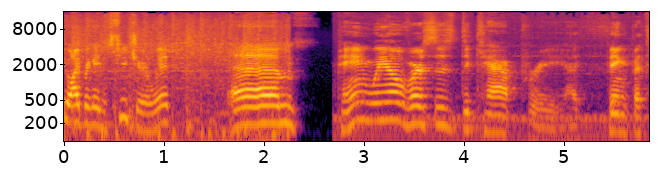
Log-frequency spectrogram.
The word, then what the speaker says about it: DiCapri: Hypergage's past to Hypergage's future with, Painwheel versus DiCapri. I think that's how you pronounce it. I don't know. Yeah, I don't DiCapri.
